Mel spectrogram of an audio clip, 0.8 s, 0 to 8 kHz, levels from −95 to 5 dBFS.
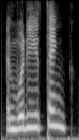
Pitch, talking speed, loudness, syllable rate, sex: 270 Hz, 380 wpm, -16 LUFS, 7.9 syllables/s, female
